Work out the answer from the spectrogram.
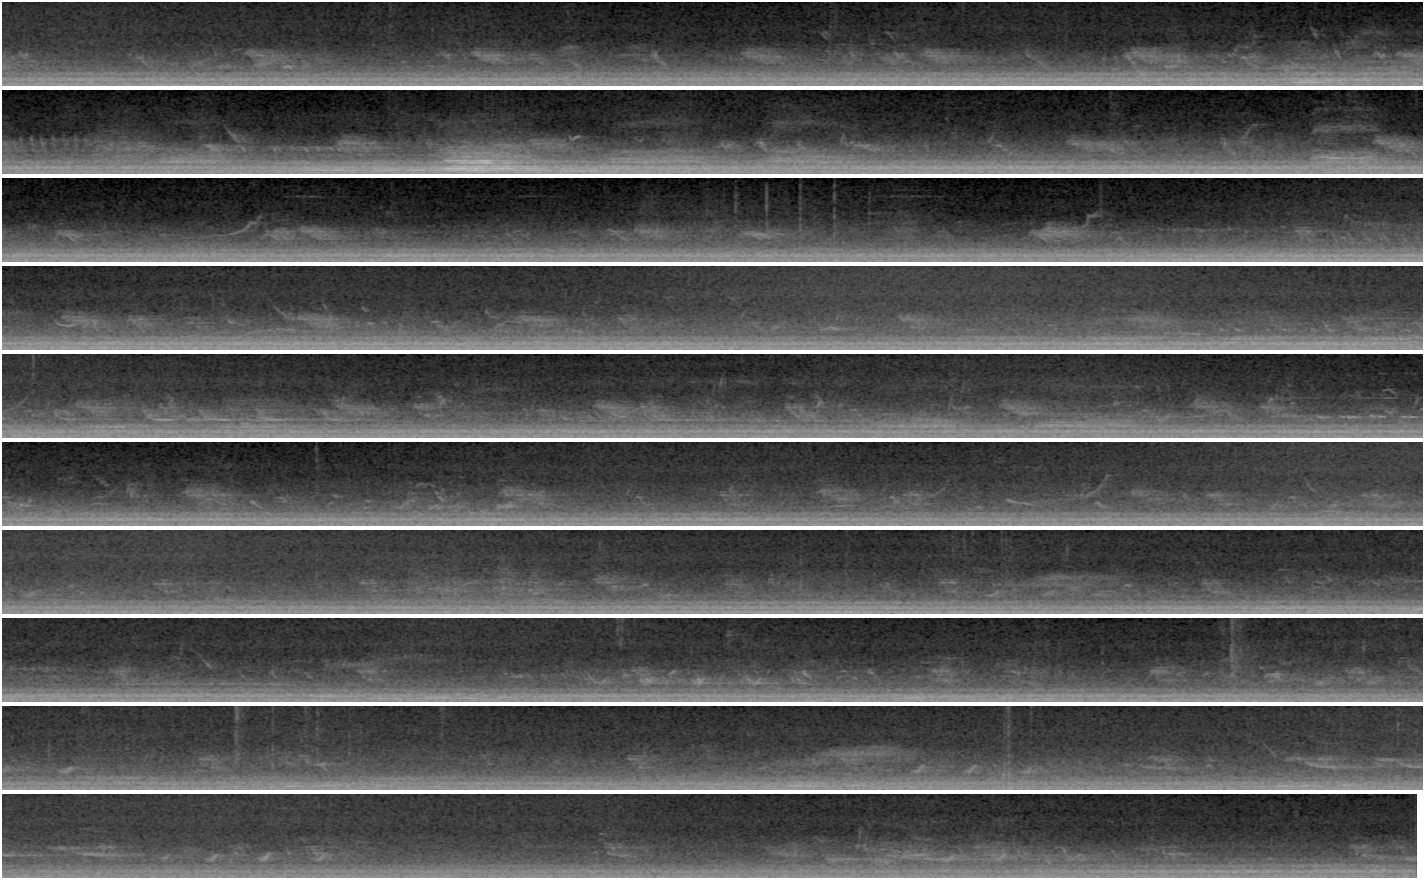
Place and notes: Holon, Israel - From the Window at Jessy Cohen Holon
Just another day at Jessy Cohen, Holon, Israel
